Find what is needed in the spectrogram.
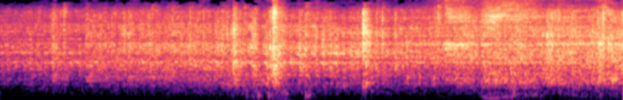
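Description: Battery-powered Fisher-Price TrackMaster Thomas toy engine running on plastic track, its small geared motor whirring and growing louder, with a few sharp plastic clicks and rattles, the plainest about two seconds in.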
